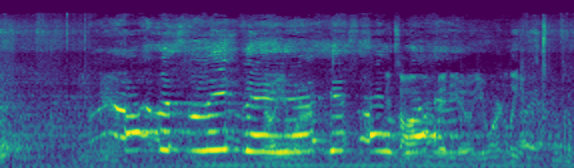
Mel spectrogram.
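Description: A young woman cries and wails loudly close by.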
